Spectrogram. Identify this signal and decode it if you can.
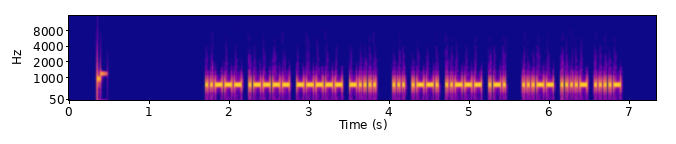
Morse code, heard as a keyed tone, about 40 wpm, 700 Hz. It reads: 2106 SP2R 344
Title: Worked All Europe DX Contest - QTC Exchange - 40wpm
